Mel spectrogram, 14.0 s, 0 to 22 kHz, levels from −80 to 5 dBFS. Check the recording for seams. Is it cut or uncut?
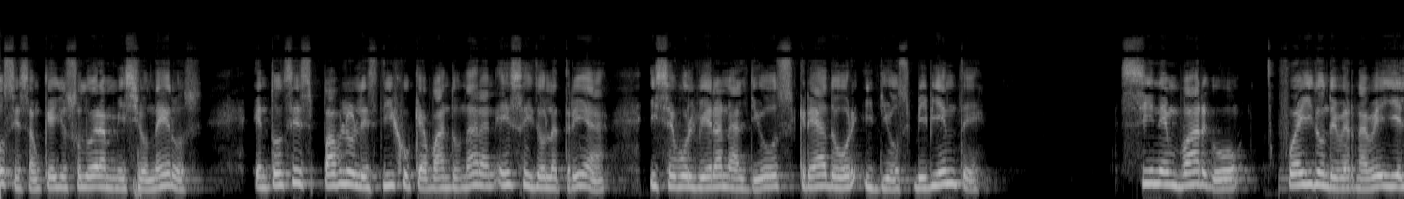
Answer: cut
